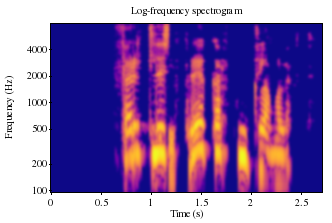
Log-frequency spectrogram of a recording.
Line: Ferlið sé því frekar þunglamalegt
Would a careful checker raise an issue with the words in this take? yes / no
yes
